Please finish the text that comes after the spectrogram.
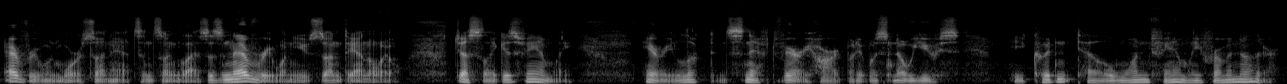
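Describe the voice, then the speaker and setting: A man's voice: deep voice, animated, normal speed, creaky, breathy edge. A man reading a children's storybook aloud as narrator. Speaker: father reading a picture book.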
